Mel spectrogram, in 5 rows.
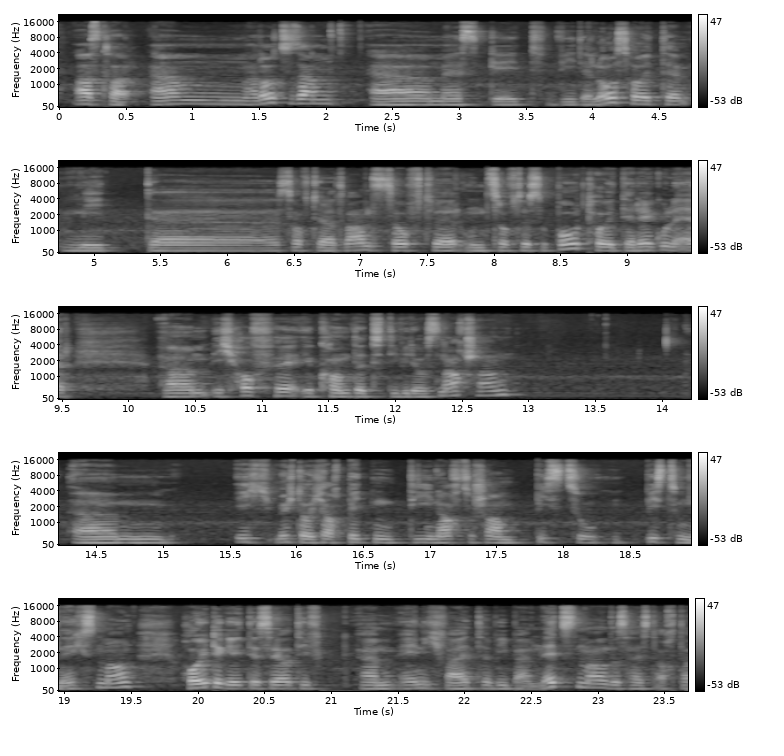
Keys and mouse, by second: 2.0 click.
